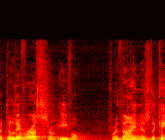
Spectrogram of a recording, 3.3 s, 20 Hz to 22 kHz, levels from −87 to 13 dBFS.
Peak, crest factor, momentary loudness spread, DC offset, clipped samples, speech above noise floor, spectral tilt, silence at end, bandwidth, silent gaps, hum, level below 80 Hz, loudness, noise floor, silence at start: -2 dBFS; 18 dB; 14 LU; under 0.1%; under 0.1%; 32 dB; -6.5 dB/octave; 0 s; 16 kHz; none; none; -54 dBFS; -19 LUFS; -50 dBFS; 0 s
